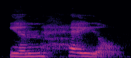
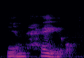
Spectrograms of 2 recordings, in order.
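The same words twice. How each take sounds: First: Drawn out slowly for the class; slow model read. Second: Inhale said again, softer and quick; softer repeat. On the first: Teacher reading inhale aloud to students, slow and clear. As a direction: stretch the word inhale out slowly. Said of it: "teacher models reading the word". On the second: Teacher echoing the word inhale to herself, softer. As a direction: drop the voice for the second inhale. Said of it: "teacher repeats the word". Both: Shown as a demonstration.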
